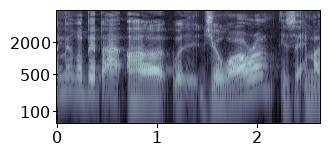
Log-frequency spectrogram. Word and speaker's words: Joara: But just tell me a little bit about Joara. Am I saying it correctly? Yeah, Joara.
